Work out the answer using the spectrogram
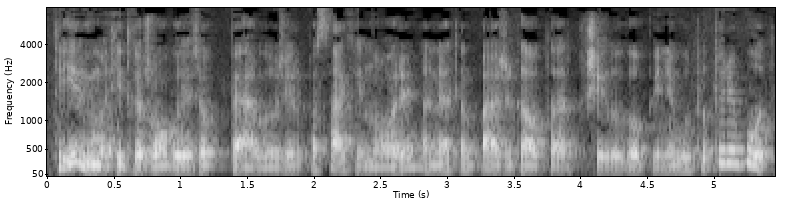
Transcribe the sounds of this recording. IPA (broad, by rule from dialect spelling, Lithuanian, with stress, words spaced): tɐɪ ˈɪrʲɡʲɪ mɐˈtʲiːt kɐt ˈʒmoːɡʊ tʲiɛˈsʲoːk ˈpʲɛrlˠɐʊʒʲeː ɪr pɐˈsɑːkʲeː ˈnoːrʲɪ ɐˈnʲɛ tʲɛn ˈpɑːʋʲɪzʲd͡ʒʲʊɪ ˈɡɐʊt ɐr kɐʃʲˈkʲiɛk dɐʊˈɡʲɛʊ pʲɪnʲɪˈɡuː ˈtʊ tʊˈrʲɪ ˈbuːt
